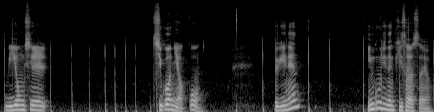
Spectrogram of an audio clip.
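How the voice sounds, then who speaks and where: A woman's voice: low-pitched, a little mellow. A woman professor giving a university lecture, asking her students questions directly.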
